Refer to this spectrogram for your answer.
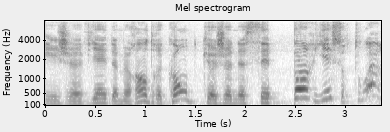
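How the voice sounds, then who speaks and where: A man with a fairly high pitch speaks in a normal speaking voice. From Montreal, Quebec. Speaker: radio co-host, health network development officer. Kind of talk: scripted radio show presentation. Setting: radio studio.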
